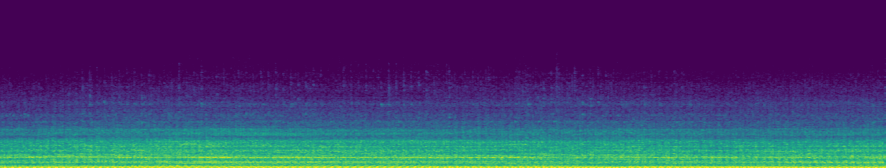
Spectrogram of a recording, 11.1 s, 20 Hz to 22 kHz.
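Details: John Deere 757 mower owned since new, first start of the year after sitting since last fall on fresh gas: steady, even idle with a smooth low thrum, no knocks or misses; normal running.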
